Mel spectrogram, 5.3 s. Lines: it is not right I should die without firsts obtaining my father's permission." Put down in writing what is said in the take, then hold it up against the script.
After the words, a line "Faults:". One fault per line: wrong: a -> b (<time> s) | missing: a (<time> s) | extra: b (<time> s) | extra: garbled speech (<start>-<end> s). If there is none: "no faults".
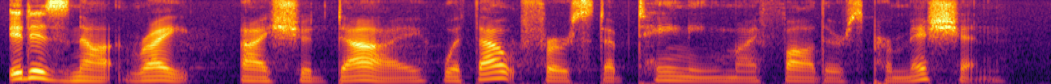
it is not right I should die without first obtaining my father's permission."
Faults:
wrong: firsts -> first (2.6 s)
